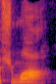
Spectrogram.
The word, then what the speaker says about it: Shema: In this section, in chapter 6, let's see, starting out with verse 4, that section is called, if I pronounce it right, the Shema. Is that correct? – Yes, sir.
